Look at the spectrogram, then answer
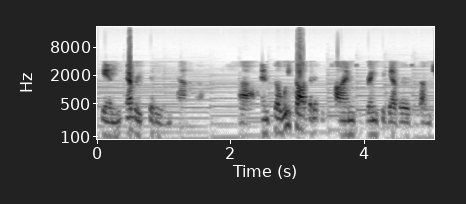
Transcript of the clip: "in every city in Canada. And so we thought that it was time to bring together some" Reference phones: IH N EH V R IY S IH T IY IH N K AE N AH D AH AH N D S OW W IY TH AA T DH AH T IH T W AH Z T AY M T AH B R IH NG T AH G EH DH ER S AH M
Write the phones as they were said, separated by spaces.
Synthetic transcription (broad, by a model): IH N EH V R IY S IH T IY IH N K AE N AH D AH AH N S OW W IY TH AA T DH AH T IH T W AH Z T AY M T AH B R IH NG T AH G EH DH ER S AH M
